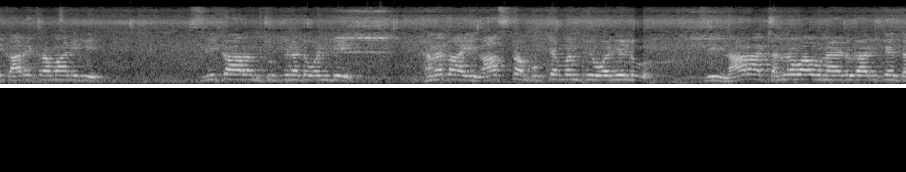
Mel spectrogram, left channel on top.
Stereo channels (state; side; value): silent; right; digital silence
